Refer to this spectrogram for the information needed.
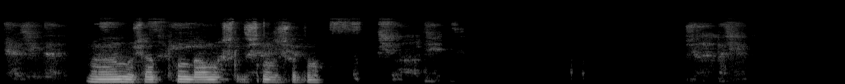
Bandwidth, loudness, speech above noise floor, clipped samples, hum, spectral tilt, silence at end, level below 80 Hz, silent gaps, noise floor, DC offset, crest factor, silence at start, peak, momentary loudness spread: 9.4 kHz; -34 LUFS; over 58 dB; under 0.1%; none; -4 dB/octave; 0.95 s; -76 dBFS; 0.73-0.86 s, 4.72-5.70 s, 5.89-6.85 s; under -90 dBFS; under 0.1%; 20 dB; 0.05 s; -18 dBFS; 18 LU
